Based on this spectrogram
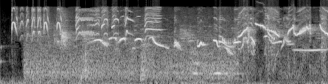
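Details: Noisy Oriental magpie-robin calling meant to lure and provoke other magpie-robins: a rapid tangle of high whistled notes, chirps and twisting slurs, several voices overlapping, ending with a thin sustained whistle.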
